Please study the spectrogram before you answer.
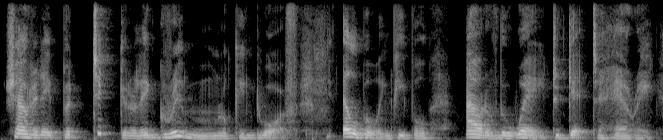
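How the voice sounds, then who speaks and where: A woman reads a children's novel aloud as narrator. Her voice sits slightly low and expressive, sinking to a near whisper in hushed moments. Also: unhurried. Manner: expressive reading, dropping to a hush for quiet moments. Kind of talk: storybook read-aloud.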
